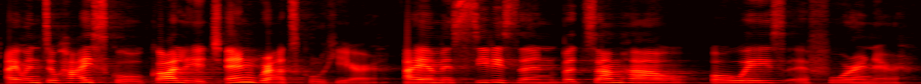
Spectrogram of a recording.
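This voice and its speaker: A woman's voice: a little high, gravelly, clear, resonant tone, big-room sound. Argentinian-accented woman reading a reflective essay. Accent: Argentinian Spanish. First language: Spanish. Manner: measured, reflective, emphatic pauses. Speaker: storyteller. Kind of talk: personal essay read on stage. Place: theatre stage.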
